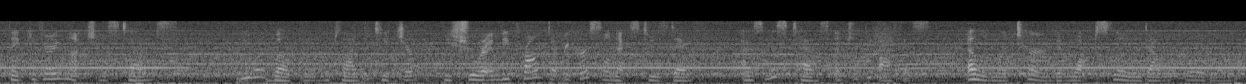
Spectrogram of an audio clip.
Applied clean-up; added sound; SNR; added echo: none; Domestic sounds, home sounds; -2 dB; none.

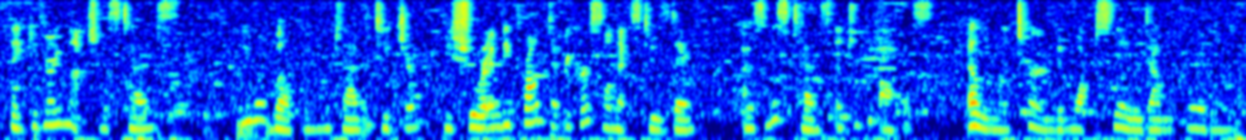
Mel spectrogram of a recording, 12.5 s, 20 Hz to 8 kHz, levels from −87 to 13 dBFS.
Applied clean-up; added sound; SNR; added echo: classical method Wiener filter.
